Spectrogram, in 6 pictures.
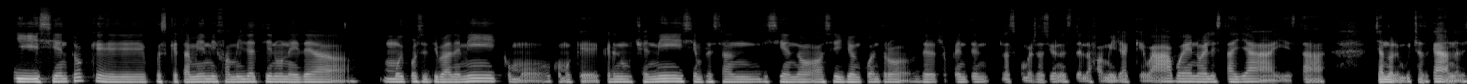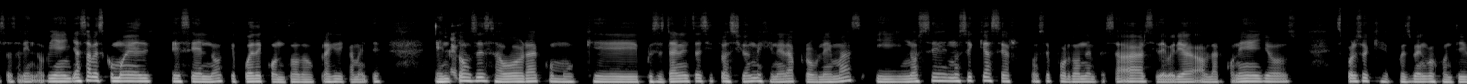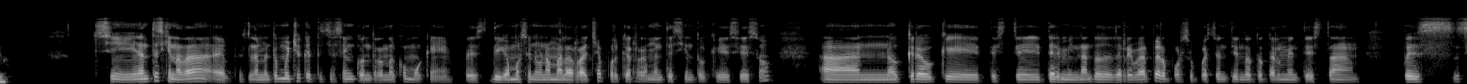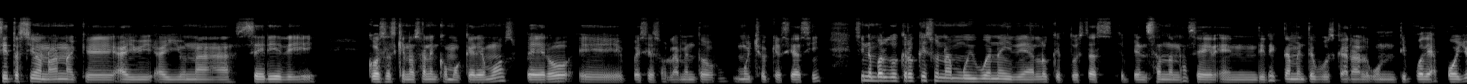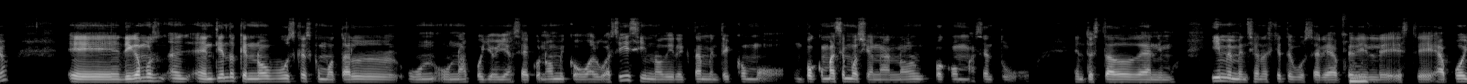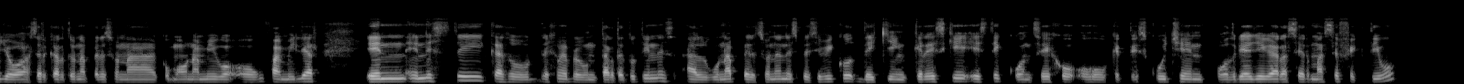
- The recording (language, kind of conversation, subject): Spanish, advice, ¿Cómo puedo pedir apoyo emocional sin sentirme juzgado?
- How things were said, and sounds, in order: other background noise; tapping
